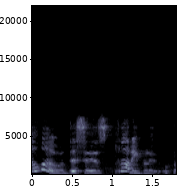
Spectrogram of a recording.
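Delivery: polished, put-on, sing-song customer service phone voice. Asked about a good customer service voice, answering a call in polished customer service phone voice. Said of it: "Does he have a good customer service voice?".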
